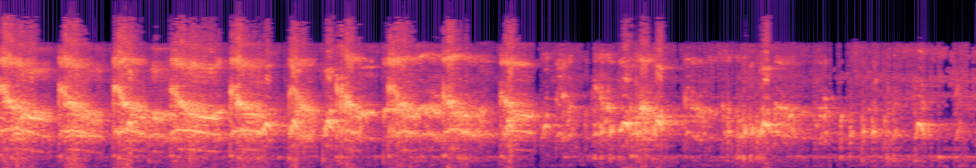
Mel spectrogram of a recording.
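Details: White-breasted waterhen call used as a lure to bring the birds in: a dense, rapid run of harsh, nasal, croaking notes, sweeping and overlapping, loud at first and growing more broken and scattered toward the end.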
